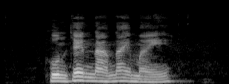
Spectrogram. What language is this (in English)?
Thai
